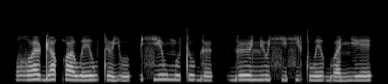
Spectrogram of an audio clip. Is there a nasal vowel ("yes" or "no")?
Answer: no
